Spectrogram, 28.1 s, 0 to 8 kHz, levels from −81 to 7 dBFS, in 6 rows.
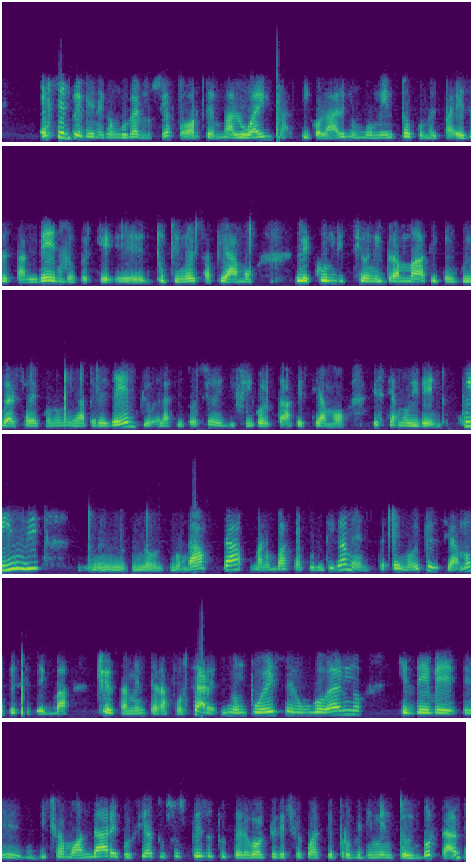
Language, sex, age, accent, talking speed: Italian, female, 40-59, native, 175 wpm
